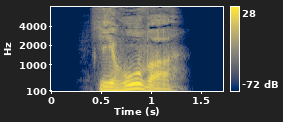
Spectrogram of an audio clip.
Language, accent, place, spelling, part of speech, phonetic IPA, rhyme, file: German, Germany, Berlin, Jehova, proper noun, [jeˈhoːva], -oːva, De-Jehova.ogg
- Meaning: Jehovah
